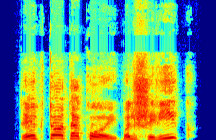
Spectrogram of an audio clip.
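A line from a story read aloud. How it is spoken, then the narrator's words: Shouted. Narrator (Russian): крикнул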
